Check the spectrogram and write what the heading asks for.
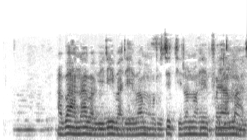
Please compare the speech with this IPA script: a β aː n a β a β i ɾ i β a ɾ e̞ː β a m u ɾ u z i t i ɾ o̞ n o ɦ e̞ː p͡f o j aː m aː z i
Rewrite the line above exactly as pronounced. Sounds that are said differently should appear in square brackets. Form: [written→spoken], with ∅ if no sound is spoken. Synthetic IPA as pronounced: a β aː n a β a β i ɾ i β a ɾ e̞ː β a m u ɾ u z i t i ɾ o̞ n o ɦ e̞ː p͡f o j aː m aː z i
